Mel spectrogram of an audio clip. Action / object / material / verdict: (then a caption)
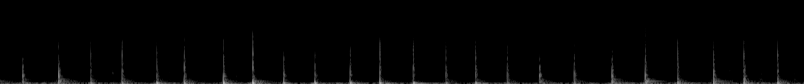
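tap / silicone dummy ears of a binaural microphone / silicone / none. Fingertips tap rapidly on the rims and canals of white silicone dummy ears mounted on a black binaural microphone. About 24 short, dull, low thumps come at roughly three per second in a fairly even but loose rhythm. Each tap dies away almost instantly, with only a faint bright click at its onset.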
